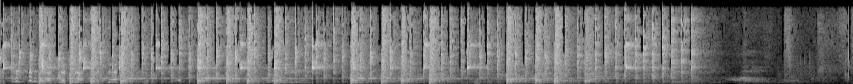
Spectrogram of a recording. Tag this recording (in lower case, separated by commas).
percussion, music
